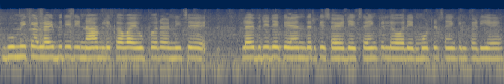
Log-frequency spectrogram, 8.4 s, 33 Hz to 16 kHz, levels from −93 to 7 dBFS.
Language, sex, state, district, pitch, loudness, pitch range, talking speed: Hindi, female, Rajasthan, Bikaner, 235 Hz, -15 LUFS, 230-240 Hz, 150 wpm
